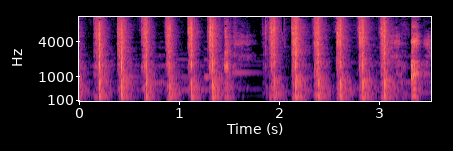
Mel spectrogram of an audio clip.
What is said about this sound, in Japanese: じゃまずちょっと、長ネギをですね、えー、どれぐらいにしましょうか。15センチぐらい。はい。みじん切りでも輪切りでも何でも大丈夫です。ちょっとね、切っていきたいと思います。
